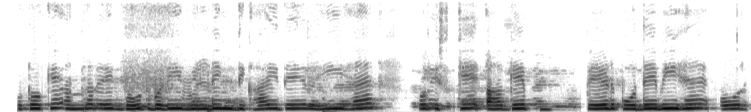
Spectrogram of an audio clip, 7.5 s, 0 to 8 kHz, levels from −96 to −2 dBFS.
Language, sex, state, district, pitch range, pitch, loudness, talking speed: Hindi, female, Rajasthan, Jaipur, 260-280 Hz, 275 Hz, -15 LUFS, 160 wpm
